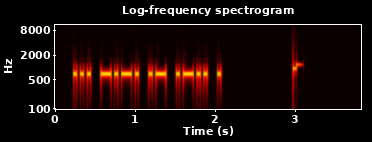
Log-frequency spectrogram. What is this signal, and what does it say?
Morse code, heard as a keyed tone, about 28 wpm, 700 Hz. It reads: SCALE
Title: Sentences from Top 1000 Words - Review Part 4 - New Word Drill - 28wpm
